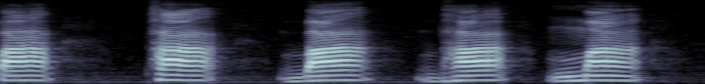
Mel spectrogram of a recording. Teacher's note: इनका उच्चारण स्थान क्या है होठ जैसे पा इनके उच्चारण में हमारे होठ को है दोनों मिलते हैं पा फ बा भा म उ उ उ में हमारा होट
